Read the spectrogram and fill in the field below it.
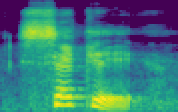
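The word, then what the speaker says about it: subtle: है अब देखो साथियों बी साइलेंट के एग्जांपल है डेट सेटल डाउट यह तीनों शब्दों में बी आ रहा है परंतु उसका उच्चार हम नहीं कर रहे इसीलिए तो हम कहते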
